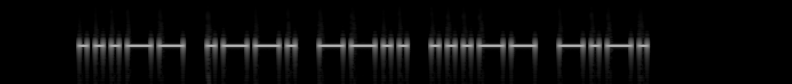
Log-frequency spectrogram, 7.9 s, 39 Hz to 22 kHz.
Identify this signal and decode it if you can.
Morse code, heard as a keyed tone, about 15 wpm, 700 Hz. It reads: 3PZ3C
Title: Code Groups - 5 Letter:Numbers - 15wpm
